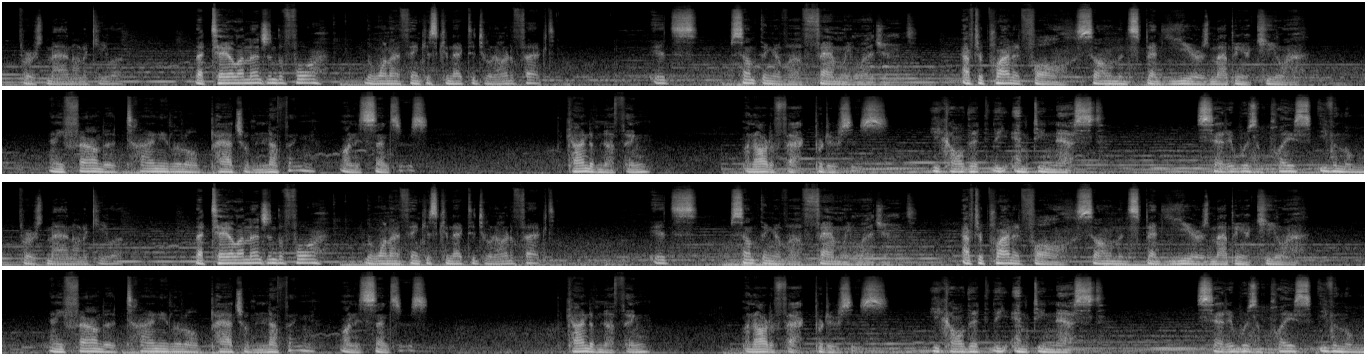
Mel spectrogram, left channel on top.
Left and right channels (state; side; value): normal; both; correlation 0.91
